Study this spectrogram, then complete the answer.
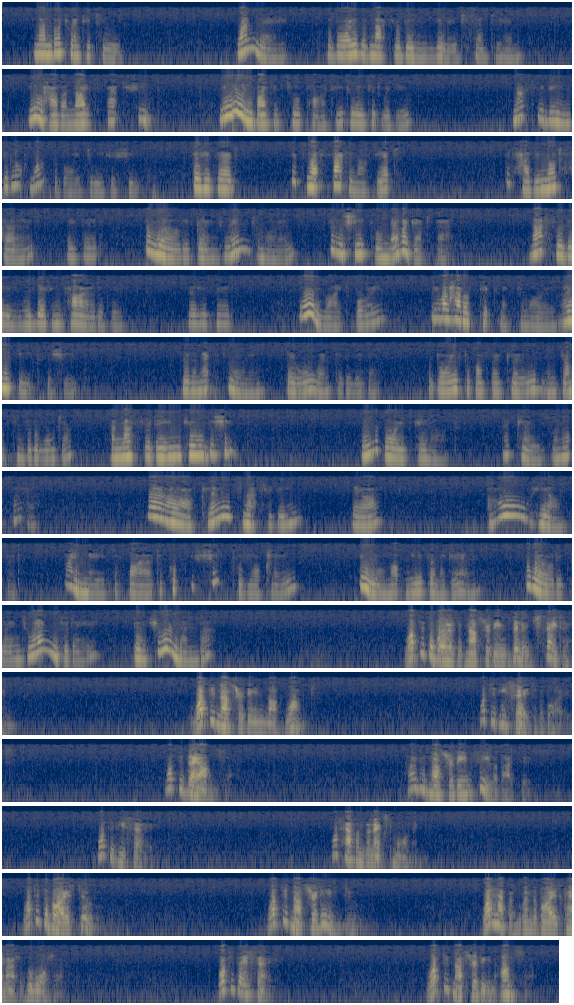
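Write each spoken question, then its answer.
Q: What did the boys of Nasruddin's village say to him?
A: That he had a nice fat sheep and asked him to invite them to a party to eat it

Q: What did Nasruddin not want?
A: He did not want the boys to eat his sheep

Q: What did he say to the boys?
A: It's not fat enough yet

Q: What did they answer?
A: The world is going to end tomorrow, so the sheep will never get fat

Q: How did Nasruddin feel about this?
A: He was getting tired of it

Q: What did he say?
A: All right, we will have a picnic tomorrow and eat the sheep

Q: What happened the next morning?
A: They all went to the river

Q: What did the boys do?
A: They took off their clothes and jumped into the water

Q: What did Nasruddin do?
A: He killed the sheep

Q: What happened when the boys came out of the water?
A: Their clothes were not there

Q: What did they say?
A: Where are our clothes, Nasruddin?

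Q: What did Nasruddin answer?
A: He had used their clothes to make the fire to cook the sheep; they would not need them because the world was ending today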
